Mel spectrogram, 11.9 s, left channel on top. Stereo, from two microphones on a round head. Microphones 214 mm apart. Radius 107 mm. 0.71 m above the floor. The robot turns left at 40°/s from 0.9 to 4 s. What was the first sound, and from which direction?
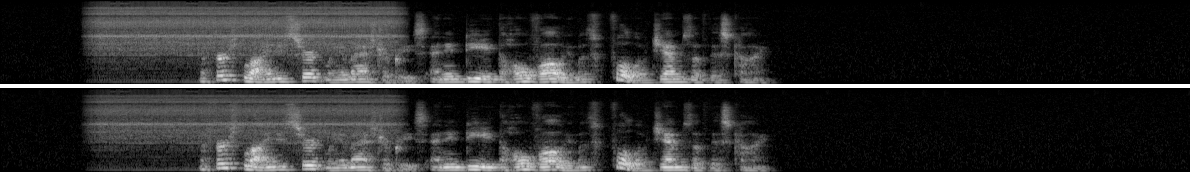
A man speaking, 165° right.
